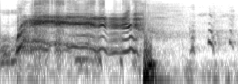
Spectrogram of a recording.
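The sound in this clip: A human voice imitates a cat during live-action roleplay, making a long, loud, wavering yowl that breaks off with a sudden drop. A few short, quieter vocal sounds follow.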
